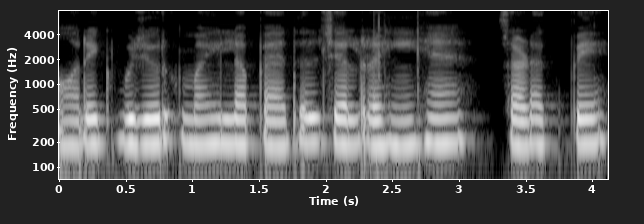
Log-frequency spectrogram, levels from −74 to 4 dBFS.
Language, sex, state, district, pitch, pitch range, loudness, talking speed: Hindi, female, Bihar, Patna, 190 Hz, 185-195 Hz, -15 LUFS, 145 wpm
